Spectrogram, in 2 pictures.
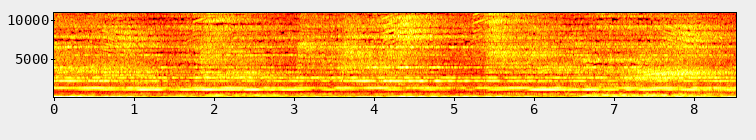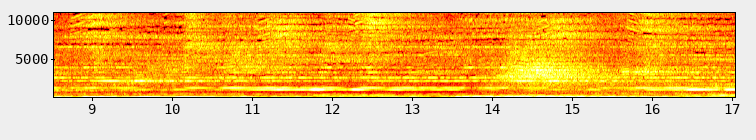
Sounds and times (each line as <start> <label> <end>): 0.0 F Lydian drone 17.0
